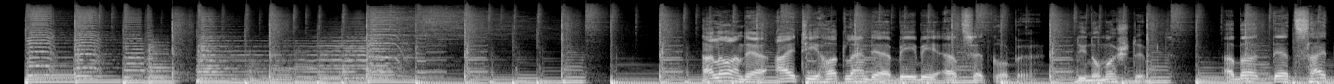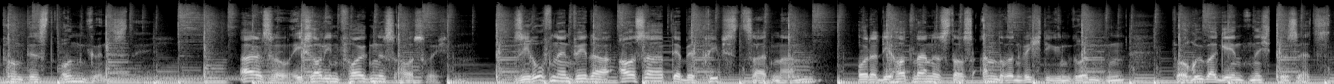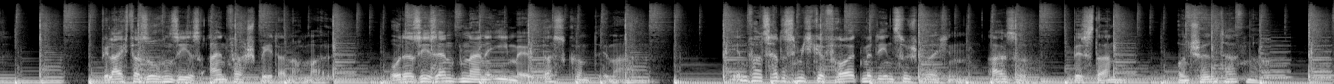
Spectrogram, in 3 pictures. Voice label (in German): Telefonschleife; BBRZ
